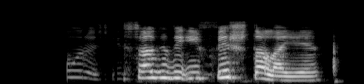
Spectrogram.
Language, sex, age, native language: Icelandic, male, 11, Icelandic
